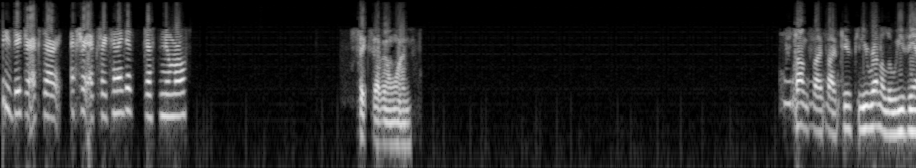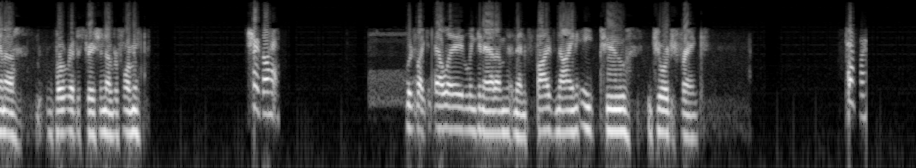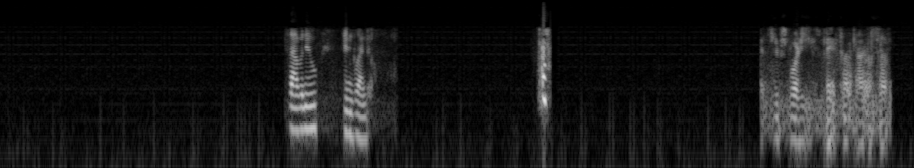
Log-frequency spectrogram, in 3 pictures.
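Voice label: Sheriff East County, scanner audio trunk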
